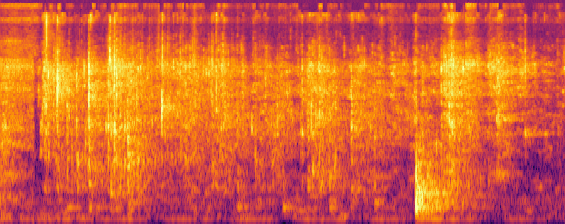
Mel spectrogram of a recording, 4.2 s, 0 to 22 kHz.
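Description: About 600 ml of boiling water is poured into milky crepe batter in a home kitchen, a soft, quiet trickle with a louder splash partway through.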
